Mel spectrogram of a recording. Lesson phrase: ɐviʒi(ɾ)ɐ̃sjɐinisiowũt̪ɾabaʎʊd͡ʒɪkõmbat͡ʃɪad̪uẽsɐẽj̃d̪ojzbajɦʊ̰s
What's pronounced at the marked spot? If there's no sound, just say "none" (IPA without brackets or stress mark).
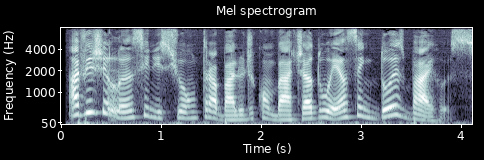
l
